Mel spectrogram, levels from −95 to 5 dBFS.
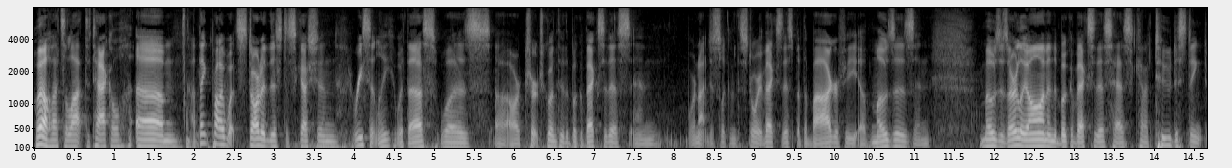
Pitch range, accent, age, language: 95-120 Hz, American, 40-59, English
